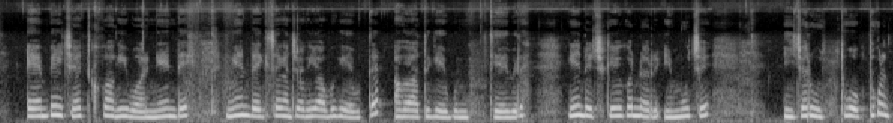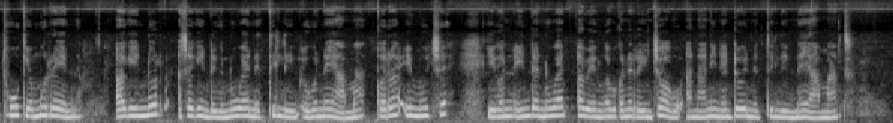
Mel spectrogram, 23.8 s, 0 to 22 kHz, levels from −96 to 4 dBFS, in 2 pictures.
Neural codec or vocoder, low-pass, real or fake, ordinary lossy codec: none; none; real; none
